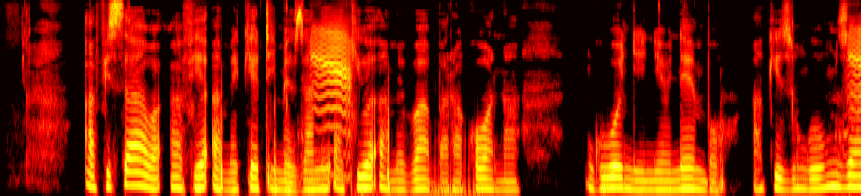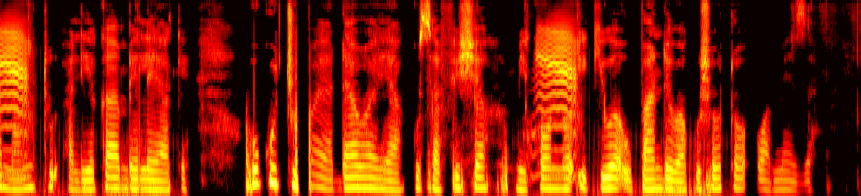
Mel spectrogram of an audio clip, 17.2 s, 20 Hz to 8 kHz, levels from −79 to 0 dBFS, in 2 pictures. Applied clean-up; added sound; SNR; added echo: none; Meow / Purr; 6 dB; none.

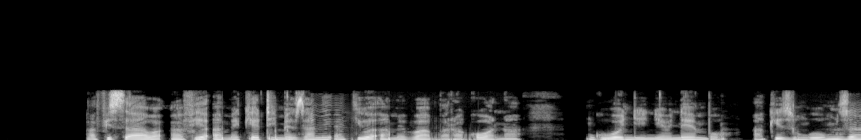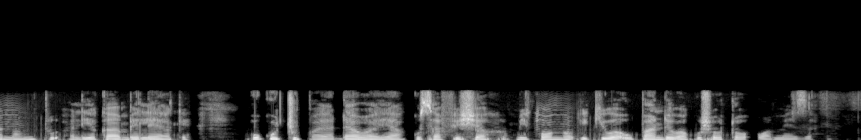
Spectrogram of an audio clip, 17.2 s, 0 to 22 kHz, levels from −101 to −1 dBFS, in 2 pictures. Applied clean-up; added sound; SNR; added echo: neural mask model DeepFilterNet 3.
